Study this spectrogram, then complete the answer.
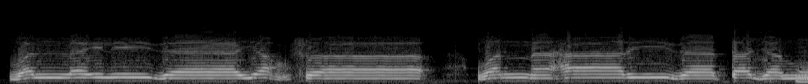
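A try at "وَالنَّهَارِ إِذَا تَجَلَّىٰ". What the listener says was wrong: والنہار، غنہ کیجئے، دوبارہ پڑھیے، والنہار اذا تجلی، تجلی لام ایمٹی ماؤتھ سے، تجلی باریک لام ہے،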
